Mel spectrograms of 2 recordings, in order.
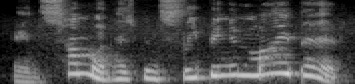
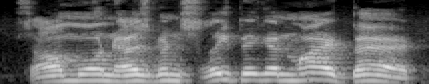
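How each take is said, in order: First: It is said in a medium, middle-pitched voice. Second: It is said in a big, deep, booming voice.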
